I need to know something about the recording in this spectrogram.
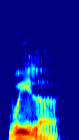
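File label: "wheeler", British English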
